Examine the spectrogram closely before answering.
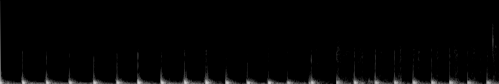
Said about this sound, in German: Ich werde hier einfach mal klopfen, dann wird Timeless das schon irgendwie mitbekommen.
